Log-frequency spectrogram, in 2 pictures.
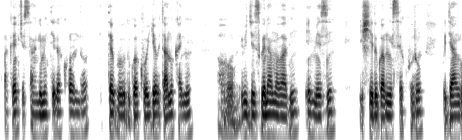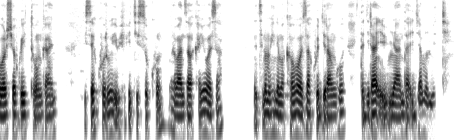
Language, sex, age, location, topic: Kinyarwanda, male, 18-24, Kigali, health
